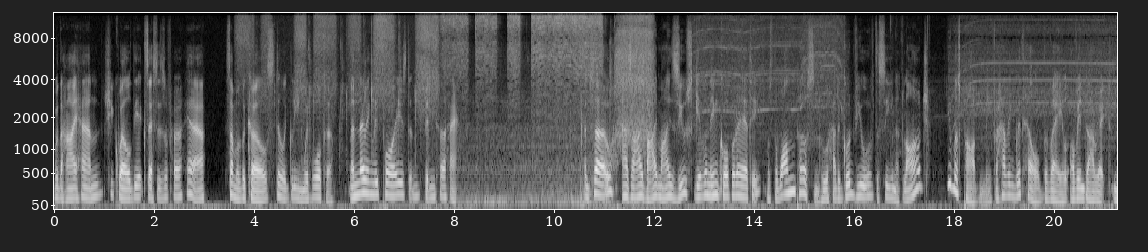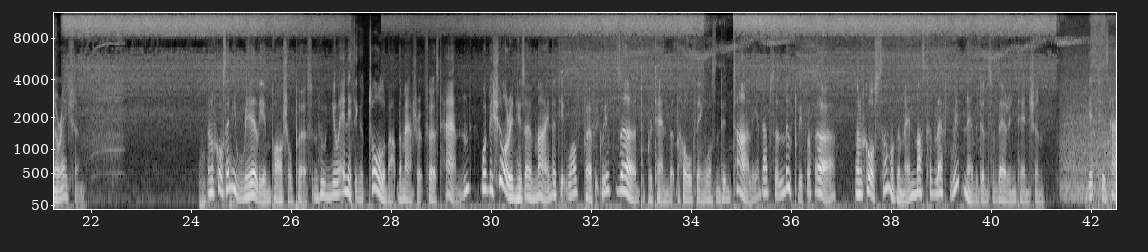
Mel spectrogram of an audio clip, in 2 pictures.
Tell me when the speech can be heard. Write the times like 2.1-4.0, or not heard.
0.0-8.1, 10.6-21.9, 24.3-41.0, 41.9-42.4.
